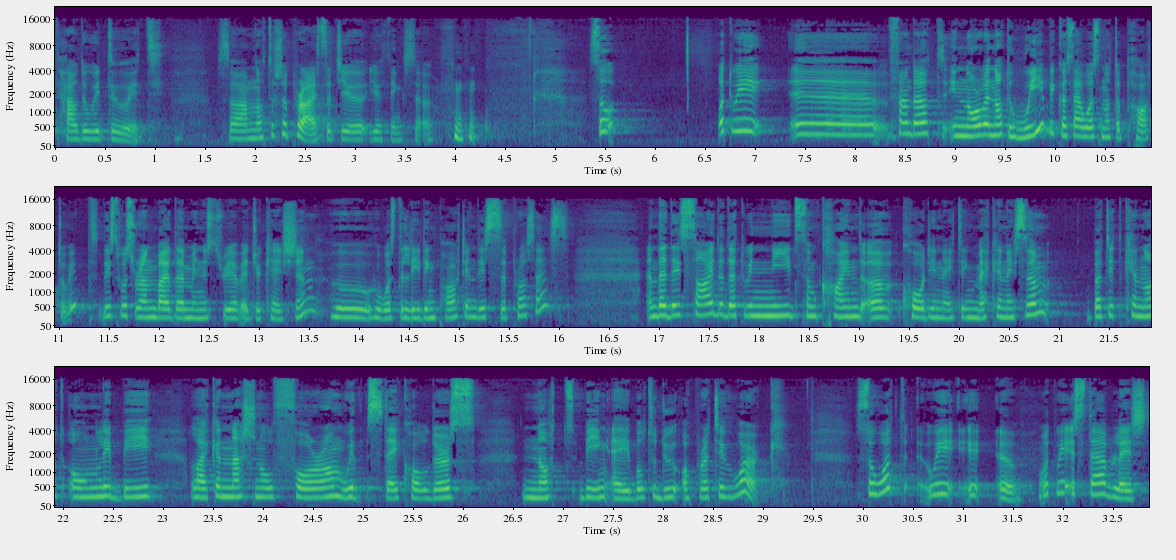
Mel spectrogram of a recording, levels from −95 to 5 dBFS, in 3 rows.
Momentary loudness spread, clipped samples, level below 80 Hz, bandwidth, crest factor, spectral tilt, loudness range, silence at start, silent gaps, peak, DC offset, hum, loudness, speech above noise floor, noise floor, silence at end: 14 LU; under 0.1%; -70 dBFS; 17 kHz; 22 dB; -2 dB/octave; 5 LU; 0 s; none; -4 dBFS; under 0.1%; none; -23 LUFS; 35 dB; -59 dBFS; 0 s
